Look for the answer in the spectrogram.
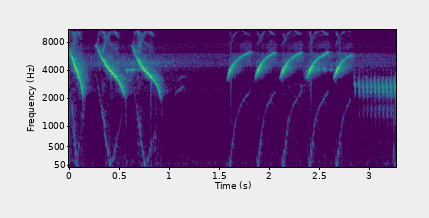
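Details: Belgian domestic canary singing for a competition: three long drawn-out falling whistles, a short pause, then five rising slurred notes and a brief low buzzy trill at the end.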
